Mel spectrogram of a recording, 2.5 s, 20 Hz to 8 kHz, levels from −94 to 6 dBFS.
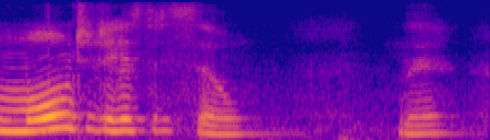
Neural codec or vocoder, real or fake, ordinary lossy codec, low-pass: none; real; AAC, 32 kbps; 7.2 kHz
